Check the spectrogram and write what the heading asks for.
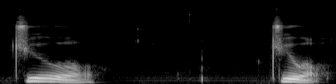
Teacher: Make the long oo sound plus the dark L.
